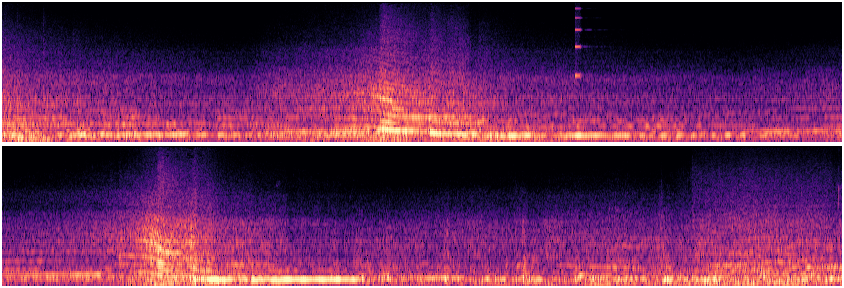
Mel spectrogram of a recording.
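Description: Racing car engines in a video game race drone steadily with rising and falling pitch, several cars passing close with loud swells and gear shifts, no talk over them.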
